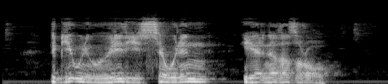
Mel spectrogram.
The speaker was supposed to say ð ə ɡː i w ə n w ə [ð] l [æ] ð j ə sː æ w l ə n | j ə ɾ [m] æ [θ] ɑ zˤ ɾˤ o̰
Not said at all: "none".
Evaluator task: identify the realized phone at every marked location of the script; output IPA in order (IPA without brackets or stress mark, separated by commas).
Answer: v, i, n, ð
